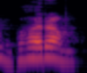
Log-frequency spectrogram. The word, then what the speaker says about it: भ्रम: फिर भरम, भरम नहीं होता है भ्रम होता है, भ के पैर में मात्रा लगाएंगे और लिखेंगे इस तरह से भ्रम।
